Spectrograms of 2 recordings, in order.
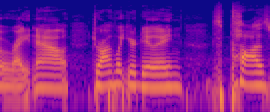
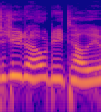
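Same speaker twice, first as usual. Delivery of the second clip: play-acted tearful screaming and sobbing, high and rushed; 7 semitones higher than usual. Retelling mom's call about the divorce, imitating her sobbing and screaming. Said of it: "my mom is like screaming, crying, like sobbing".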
